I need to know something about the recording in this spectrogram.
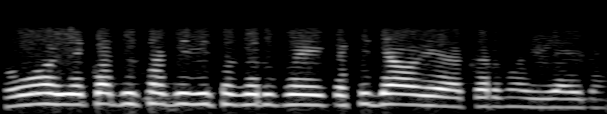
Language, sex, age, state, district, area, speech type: Marathi, male, 18-30, Maharashtra, Hingoli, urban, conversation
